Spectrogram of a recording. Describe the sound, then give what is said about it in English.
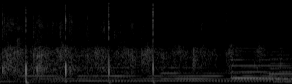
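Four sharp, evenly spaced hand claps from an audience giving God a hand clap ring out in a steady rhythm over sustained organ-like chords, then the clapping stops while the held tones continue. “Can we give God a hand clap for that, right?”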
